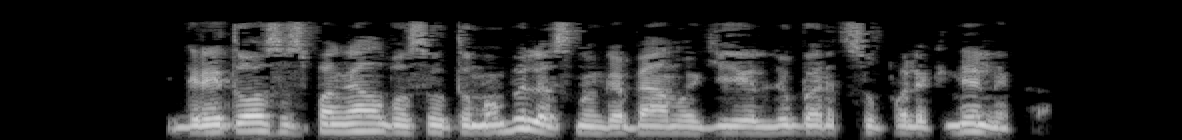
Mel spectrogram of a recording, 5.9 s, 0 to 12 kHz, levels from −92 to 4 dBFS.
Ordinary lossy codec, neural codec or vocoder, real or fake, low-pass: MP3, 32 kbps; codec, 16 kHz, 16 kbps, FreqCodec, larger model; fake; 7.2 kHz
